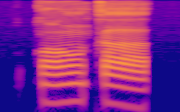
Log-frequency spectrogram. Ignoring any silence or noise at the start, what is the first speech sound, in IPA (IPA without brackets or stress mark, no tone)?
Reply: q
